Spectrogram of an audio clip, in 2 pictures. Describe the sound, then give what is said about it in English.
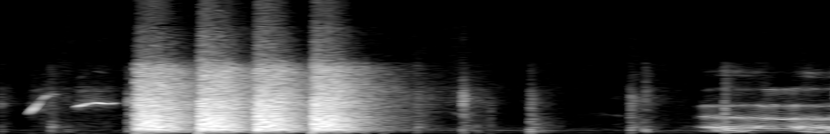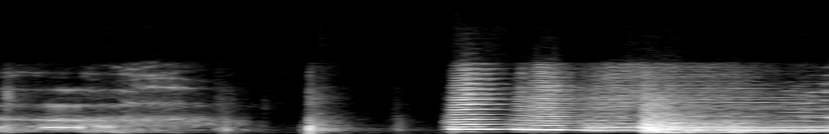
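A boy on a street corner in New Orleans whistles a short, high signal that rises at the start on a dark night in drizzling rain, followed by a rapid burst of sharp, loud gunshots fired by two men. Scattered knocks and more tonal, whistle-like sounds and voices follow. “Then he saw a man walking rapidly toward him, and he began to whistle.”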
